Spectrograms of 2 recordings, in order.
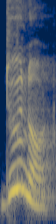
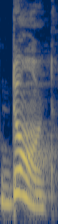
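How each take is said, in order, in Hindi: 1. यह दो पूरे शब्दों के रूप में बोला जाता है। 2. यह एक संकुचित शब्द के रूप में बोला जाता है।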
